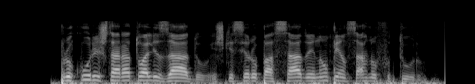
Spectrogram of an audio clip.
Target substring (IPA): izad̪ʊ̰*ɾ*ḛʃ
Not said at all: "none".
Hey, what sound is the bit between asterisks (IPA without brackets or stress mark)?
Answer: none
